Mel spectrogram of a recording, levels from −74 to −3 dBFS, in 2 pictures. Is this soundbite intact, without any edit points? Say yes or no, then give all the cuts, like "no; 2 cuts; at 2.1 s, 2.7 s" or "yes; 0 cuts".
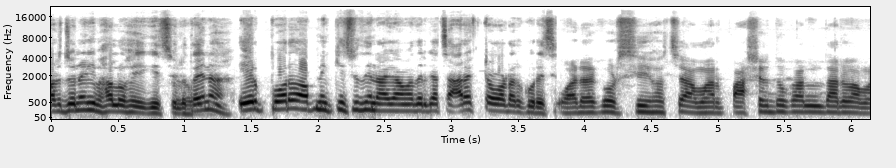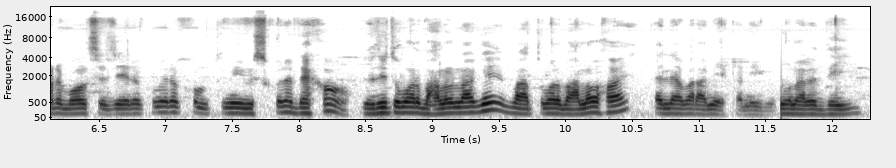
yes; 0 cuts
